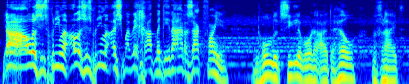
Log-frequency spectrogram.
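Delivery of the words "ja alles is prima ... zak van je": high squeaky devil yelling; small demon at the gate shrieking him away; shrieking little demon. Acted. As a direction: shriek like a tiny red imp. Demon gives in.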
